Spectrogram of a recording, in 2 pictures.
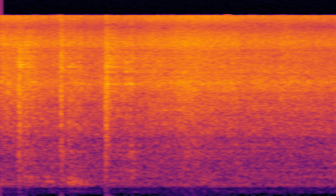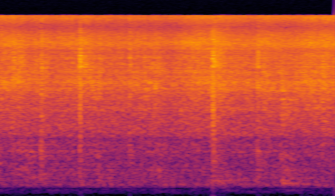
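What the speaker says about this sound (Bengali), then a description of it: "দেখো কি সুন্দর মশলাটা আমার ভালো করে ভাজা হয়ে গেছে, তেল বেরিয়ে আসছে" Spices with Kashmiri chilli, salt and turmeric frying in oil for a boal fish curry: a steady loud sizzling hiss with occasional pops, no talk.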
